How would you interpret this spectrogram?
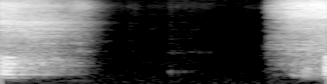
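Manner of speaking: long, soft, voiceless "uff" exhale; breath out. Shown as a demonstration. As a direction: slowly blow all the air out. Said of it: "ఉఫ్ అనండి". (నెమ్మదిగా ఊపిరి వదులుతూ ఉఫ్)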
